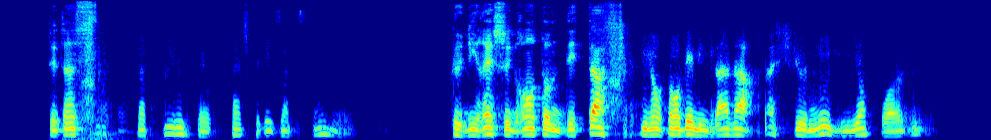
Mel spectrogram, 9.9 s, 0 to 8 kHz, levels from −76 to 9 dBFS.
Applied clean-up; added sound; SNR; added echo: neural mask model DeepFilterNet 3.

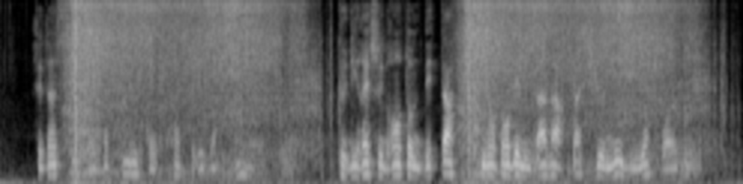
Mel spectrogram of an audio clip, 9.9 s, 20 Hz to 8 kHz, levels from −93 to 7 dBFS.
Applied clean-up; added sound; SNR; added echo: none; Fireworks; 2 dB; none.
